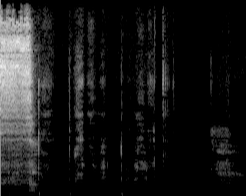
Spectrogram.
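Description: A short loud hiss of speech at the start, then faint, scattered ticks and scrapes of handwriting input as a word is written with a digital annotation pen.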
